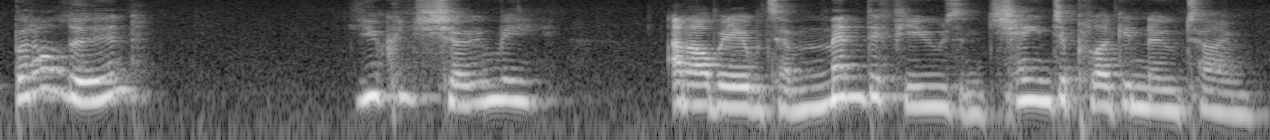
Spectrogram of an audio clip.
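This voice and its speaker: A woman's voice: mid-range voice, a little mellow, lightly acted. An actress performing a dramatic monologue as a nervous, tender woman, earnest, hesitant and self-deprecating. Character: nervous, tender, rambling woman proposing marriage.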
